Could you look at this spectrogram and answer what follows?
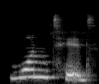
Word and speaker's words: wanted: Well, the reason I say this is because when a word ends in a t sound or a d sound, we change the ed to id. So we add an extra syllable. So the word want becomes wanted, and the word need becomes needed.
